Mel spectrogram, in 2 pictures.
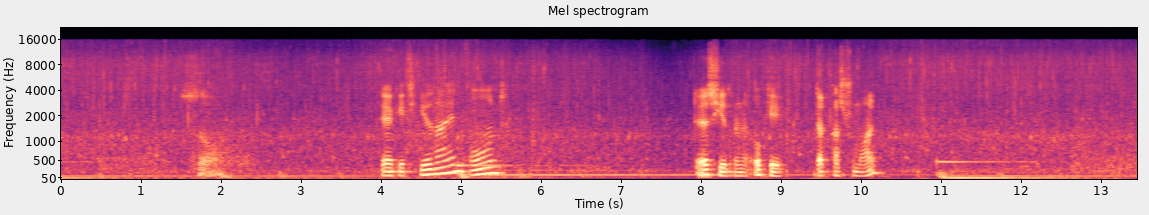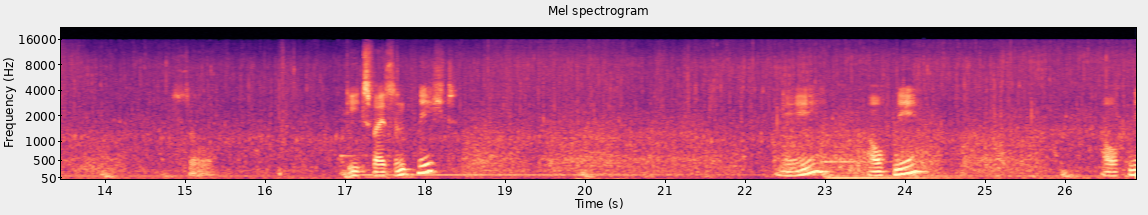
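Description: Bubbles gurgle and rise underwater.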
